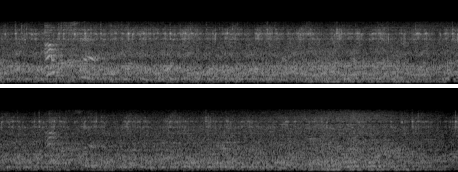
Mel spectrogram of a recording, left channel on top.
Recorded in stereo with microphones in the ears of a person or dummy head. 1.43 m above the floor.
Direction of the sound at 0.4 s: 50° left (ahead or behind).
